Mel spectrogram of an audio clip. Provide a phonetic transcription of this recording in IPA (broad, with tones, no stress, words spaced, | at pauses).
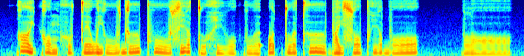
kɤː˥˨jko˧˩mhu˧˩ t̪e˧wjuː˩˧dɯː˧˥ pʰuː˧˩si˧ə̯ t̪u˩hi˧˩ʋo˩ku˩ə̯ ʔo˥˨t̚ t̪u˧˩ə̯t̪ʰɯː˥˨ba˧˩jso˧ pʰi˧ə̯boː˧˥ | lɔː˧˩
